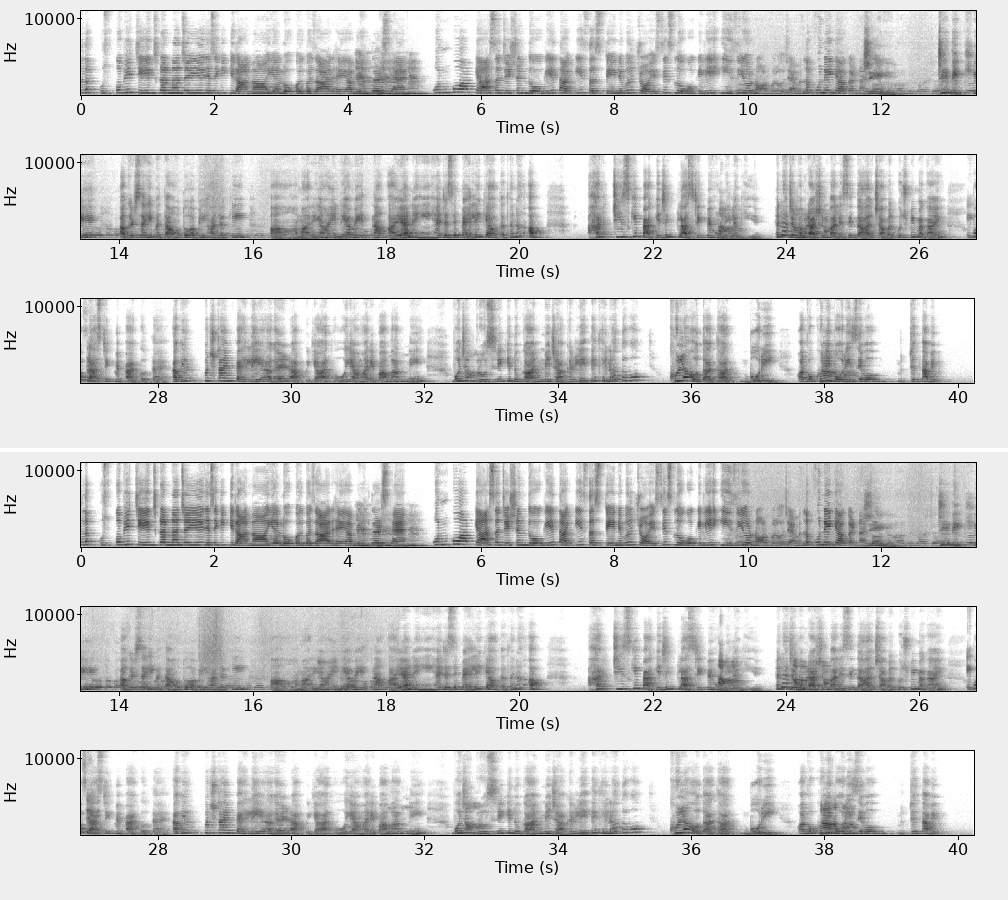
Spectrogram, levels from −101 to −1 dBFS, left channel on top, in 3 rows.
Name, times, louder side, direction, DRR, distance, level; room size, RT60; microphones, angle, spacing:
voice 1, 0.0-4.9 5.3-11.8 17.0-17.3 23.0-23.3 24.1-24.7 26.7-27.1 31.4-32.0 32.6-32.9 38.0-38.5, right 5 dB, 75° right, 8 dB, 1.3 m, -34 dB
voice 2, 4.1-5.1 11.7-12.2 12.8-13.7 14.0-15.9 16.3-20.3 20.6-20.7 21.0-26.3 26.8-35.2 35.7-37.2 37.6-39.7, left 2 dB, 30° left, 5 dB, 1.8 m, -34 dB
sound 1, 9.7-18.2, right 4 dB, 45° right, 0.9 m, -46 dB
6.2 x 6.0 x 5.9 m, 0.40 s
head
